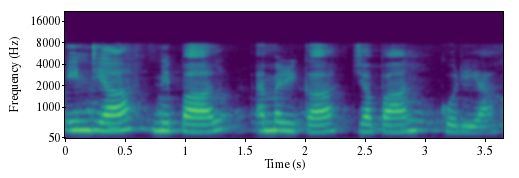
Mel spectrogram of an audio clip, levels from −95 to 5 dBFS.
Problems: continuous background conversations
